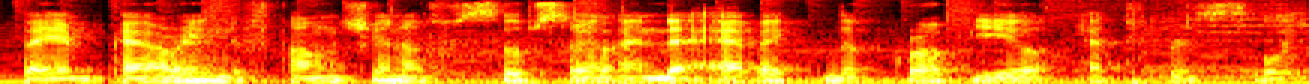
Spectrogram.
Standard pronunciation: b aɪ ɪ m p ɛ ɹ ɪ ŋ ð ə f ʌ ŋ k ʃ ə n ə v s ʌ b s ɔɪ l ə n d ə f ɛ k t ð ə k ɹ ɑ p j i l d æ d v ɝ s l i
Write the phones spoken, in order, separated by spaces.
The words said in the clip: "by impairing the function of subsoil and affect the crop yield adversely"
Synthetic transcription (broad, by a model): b aɪ ɪ m p ɛ ɹ ɪ ŋ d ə f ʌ ŋ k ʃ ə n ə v s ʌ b s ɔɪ l ə n d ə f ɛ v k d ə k ɹ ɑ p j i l æ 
